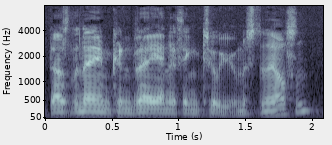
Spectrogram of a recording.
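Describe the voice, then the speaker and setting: British gentleman detective, radio drama, swooping animated pitch, husky, courteous, probing. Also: dull audio. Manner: measured, courteous, probing questioner.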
